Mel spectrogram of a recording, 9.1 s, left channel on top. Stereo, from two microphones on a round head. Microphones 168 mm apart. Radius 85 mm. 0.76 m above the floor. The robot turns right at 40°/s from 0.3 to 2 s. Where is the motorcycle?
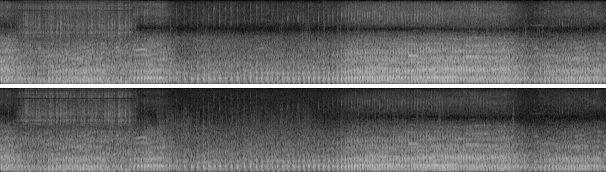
35° left (ahead or behind); by 9.1 s 40° left (ahead or behind).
